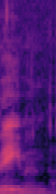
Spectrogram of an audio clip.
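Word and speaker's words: Böhmen: meaning checks or people from Bohemia is normally pronounced Baymen I like to dabble in English spelling so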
